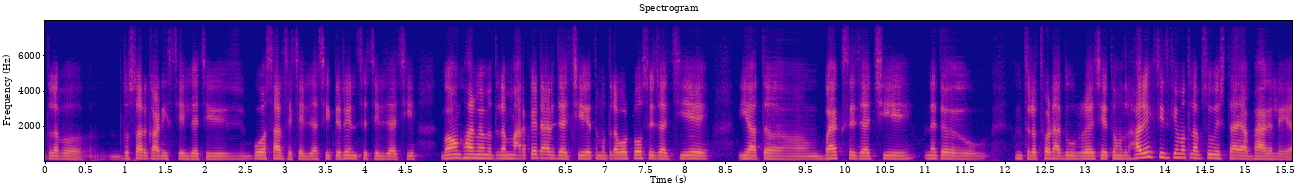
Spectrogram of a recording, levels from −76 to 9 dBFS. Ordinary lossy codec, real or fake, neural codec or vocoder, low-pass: none; fake; codec, 16 kHz, about 1 kbps, DyCAST, with the encoder's durations; none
